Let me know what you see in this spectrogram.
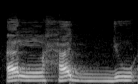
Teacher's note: ketika huruf Jim bertasdid Jangan Sampai lembek ketika mentasdidkannya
